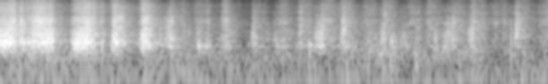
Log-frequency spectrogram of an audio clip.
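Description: A sheet of sandpaper being rolled back up onto a wooden roller, its backing rustling and scraping over the table; loudest in the first second, then fainter.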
